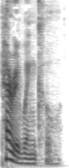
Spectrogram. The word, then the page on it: periwinkle: British English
